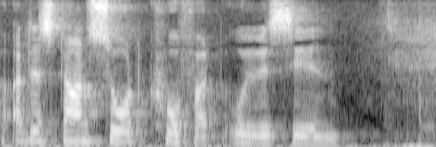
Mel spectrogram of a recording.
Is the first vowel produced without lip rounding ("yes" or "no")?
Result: no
